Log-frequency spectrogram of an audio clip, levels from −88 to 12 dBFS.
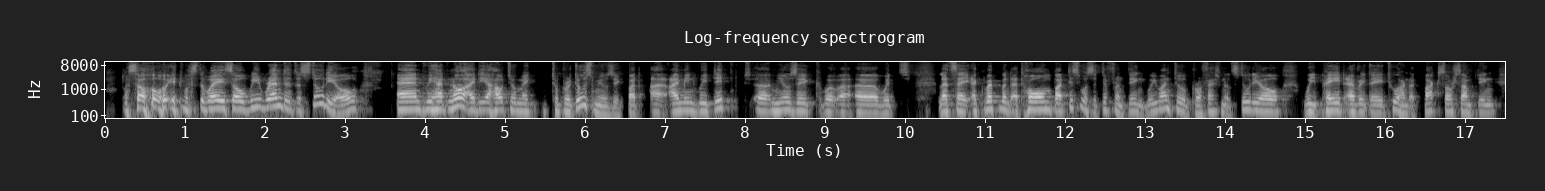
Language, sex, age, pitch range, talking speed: English, male, 50-69, 145-180 Hz, 195 wpm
